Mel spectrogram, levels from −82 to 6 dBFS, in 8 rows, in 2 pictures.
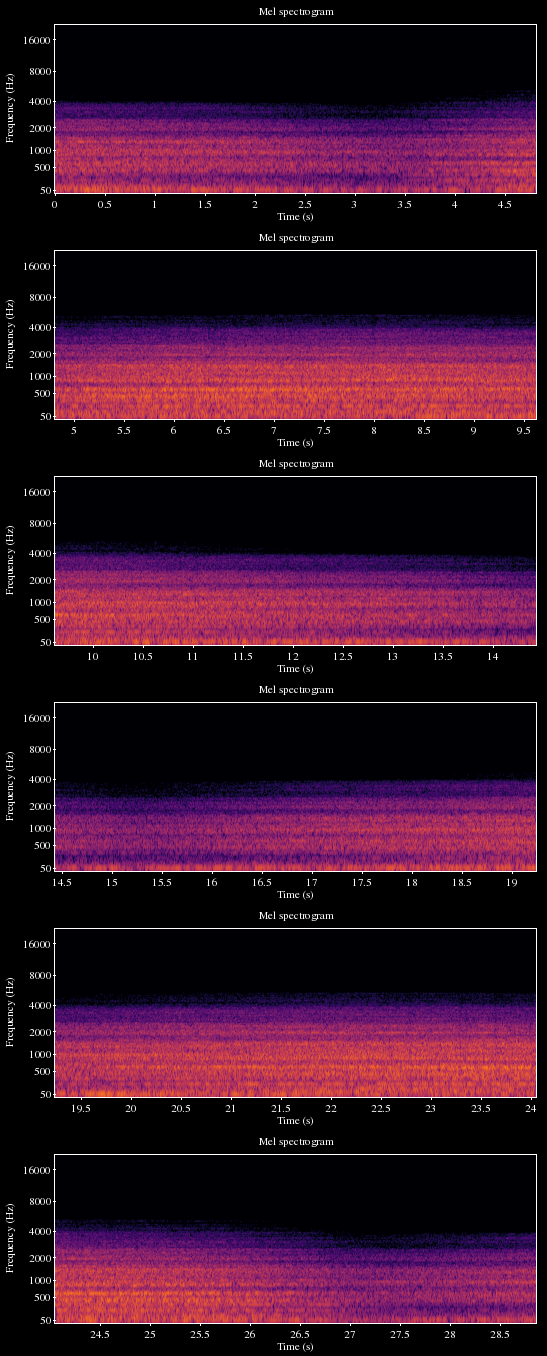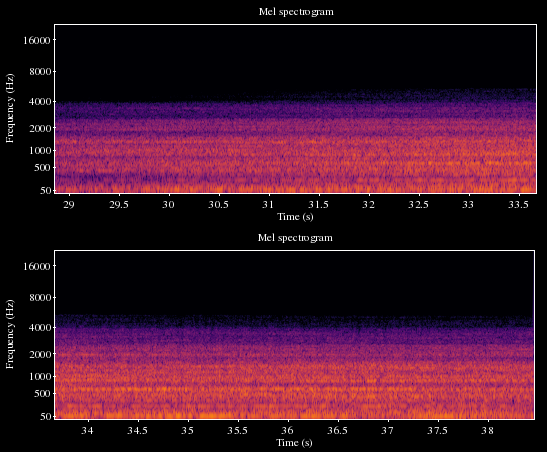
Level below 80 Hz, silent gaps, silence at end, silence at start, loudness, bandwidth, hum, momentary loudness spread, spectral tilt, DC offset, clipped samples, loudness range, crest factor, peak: -34 dBFS; none; 0 s; 0 s; -26 LUFS; 5.6 kHz; none; 13 LU; -11 dB/octave; under 0.1%; under 0.1%; 11 LU; 16 dB; -10 dBFS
